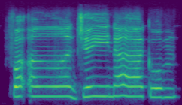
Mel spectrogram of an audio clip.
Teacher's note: نون ساکن کی آواز کو ہم نے چھپا دینا، اخفا ہو رہا ہے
